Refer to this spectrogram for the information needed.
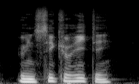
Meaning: security, safety
- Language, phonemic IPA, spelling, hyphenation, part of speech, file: French, /se.ky.ʁi.te/, sécurité, sé‧cu‧ri‧té, noun, Fr-sécurité.ogg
